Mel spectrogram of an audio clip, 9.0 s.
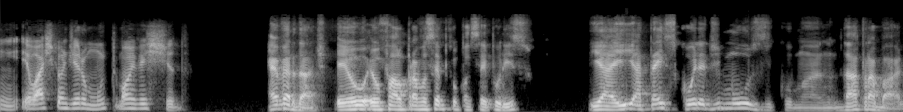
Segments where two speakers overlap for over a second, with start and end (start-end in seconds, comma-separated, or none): none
